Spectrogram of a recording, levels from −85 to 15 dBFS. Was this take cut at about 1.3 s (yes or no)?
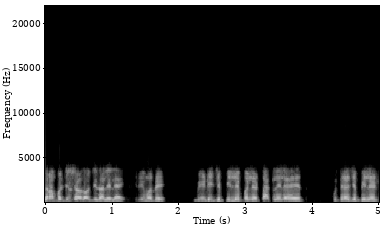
yes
